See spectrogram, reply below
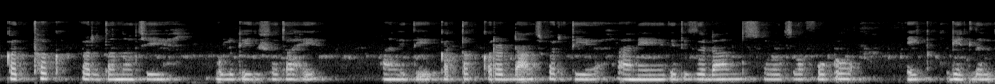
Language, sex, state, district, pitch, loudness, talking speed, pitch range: Marathi, female, Maharashtra, Chandrapur, 235 Hz, -17 LUFS, 120 wpm, 235-250 Hz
